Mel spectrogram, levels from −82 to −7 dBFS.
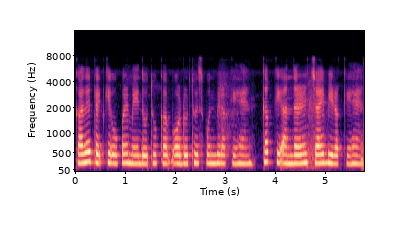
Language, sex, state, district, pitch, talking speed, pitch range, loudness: Hindi, female, Arunachal Pradesh, Papum Pare, 220 Hz, 230 wpm, 215-230 Hz, -16 LUFS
